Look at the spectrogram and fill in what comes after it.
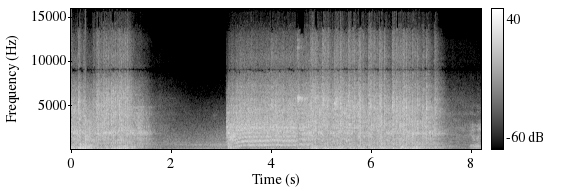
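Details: Race car's first start after a week of work, oil pressure built first and then ether used because the fuel rail was likely dry. The engine catches, stumbles and dies, then refires into an uneven, hunting idle. Suspected cause: coolant temperature reading zero, making it add too much fuel.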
